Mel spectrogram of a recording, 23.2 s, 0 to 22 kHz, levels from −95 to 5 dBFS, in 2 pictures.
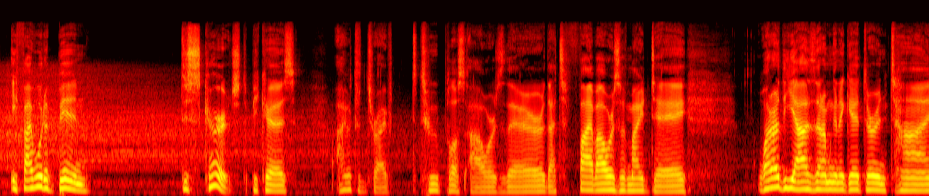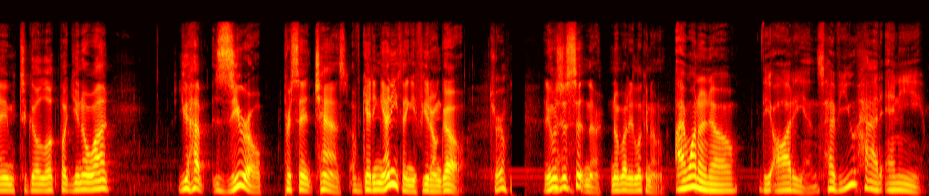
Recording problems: background music; faint; throughout; 25 dB below the speech

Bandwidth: 13.5 kHz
